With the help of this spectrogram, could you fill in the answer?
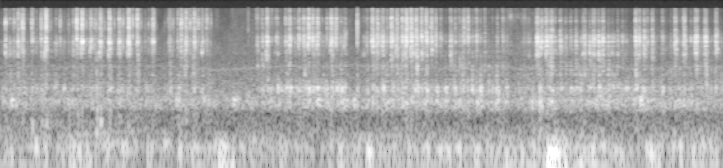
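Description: A wooden stick scratches the wax coating off a figure on a flat, coated scratch art card. The result is a quiet, steady run of rapid, bright scratching strokes, with brief lulls between bursts and very little low end.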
